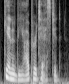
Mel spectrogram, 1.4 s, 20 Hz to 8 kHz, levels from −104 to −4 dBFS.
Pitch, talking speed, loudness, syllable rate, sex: 130 Hz, 130 wpm, -21 LUFS, 6.3 syllables/s, female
